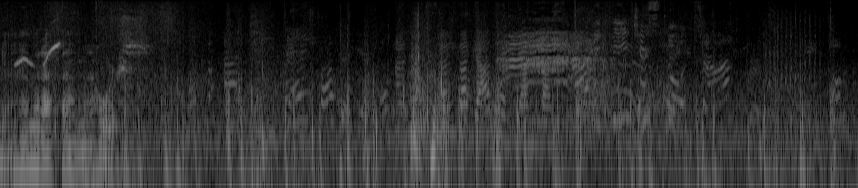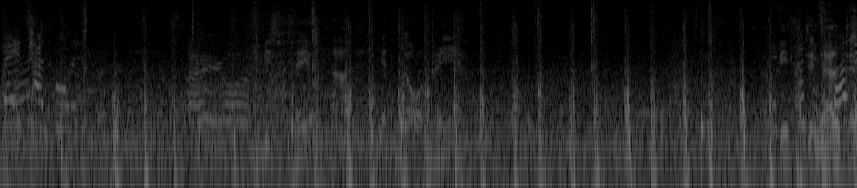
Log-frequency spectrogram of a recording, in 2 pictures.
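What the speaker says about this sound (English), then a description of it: "But I found my horse." A horse in the video game Assassin's Creed Valhalla neighs near the start, followed by a long run of rhythmic hoofbeats clip-clopping, under a continuous game soundtrack and someone talking.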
